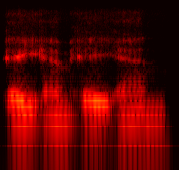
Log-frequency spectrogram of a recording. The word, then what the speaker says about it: amantadine: I think someone's just trying to get the spelling of those, or just the pronunciation of those. So one of them was amantadine, which is amantadine, and the other is memantine, which is MEMANTINE.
